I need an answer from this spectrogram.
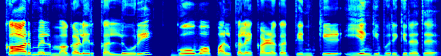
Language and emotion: Tamil, neutral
